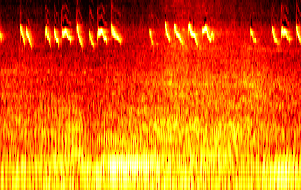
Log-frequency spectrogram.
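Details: White-eye kept on a terrace repeating rapid, high, downslurred whistles in irregular bursts, roughly three or four notes a second, with a low background rumble like passing traffic.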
